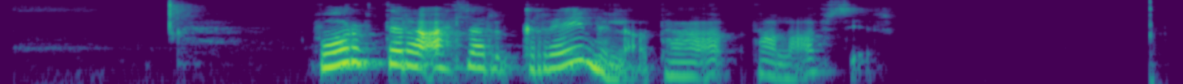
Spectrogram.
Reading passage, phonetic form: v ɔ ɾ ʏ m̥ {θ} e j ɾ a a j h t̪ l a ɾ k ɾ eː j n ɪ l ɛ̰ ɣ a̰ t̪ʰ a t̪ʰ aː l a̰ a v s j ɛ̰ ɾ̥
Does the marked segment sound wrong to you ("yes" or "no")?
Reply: no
